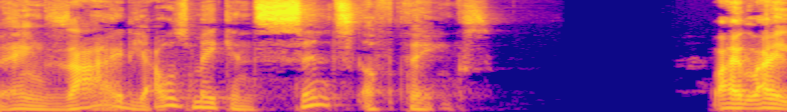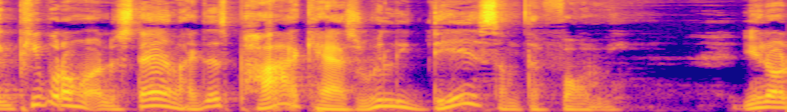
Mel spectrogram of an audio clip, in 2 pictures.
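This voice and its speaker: Male podcaster, lowish voice, swollen-tongue lisp, loose conversational monologue with emphatic repeats. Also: fairly bright tone, slightly rough. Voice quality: lisping, thick-tongued speech from a swollen tongue. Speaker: podcast host. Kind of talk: casual solo podcast monologue with profanity.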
